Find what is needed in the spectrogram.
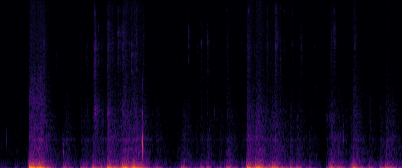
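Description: Typing on a computer keyboard: several quick bursts of keystrokes separated by short pauses, as a line of code is entered.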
